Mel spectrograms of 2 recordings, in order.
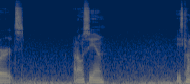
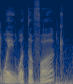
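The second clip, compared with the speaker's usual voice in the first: usual speaking voice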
